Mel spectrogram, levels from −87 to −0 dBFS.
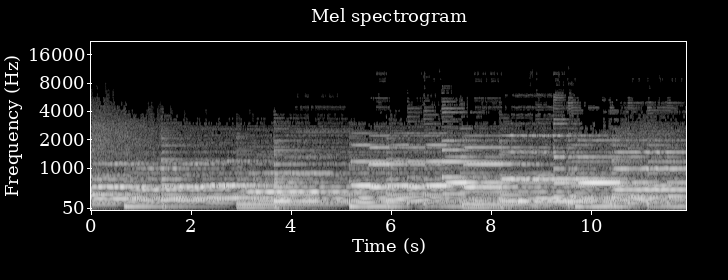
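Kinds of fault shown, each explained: Gap between stream segments: two segments' time stamps leave a hole, filled with silence. A hard-edged 9.8 ms silence cuts the sound at 6.00 s.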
